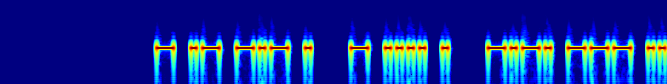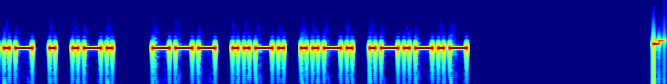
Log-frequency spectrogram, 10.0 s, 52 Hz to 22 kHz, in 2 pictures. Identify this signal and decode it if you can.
Morse code, heard as a keyed tone, about 28 wpm, 700 Hz. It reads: TAKE THE COVER OFF.
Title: Sentences from Top 1000 Words - Review Part 1 - 28wpm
